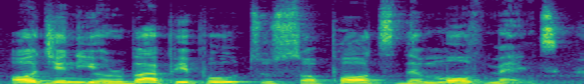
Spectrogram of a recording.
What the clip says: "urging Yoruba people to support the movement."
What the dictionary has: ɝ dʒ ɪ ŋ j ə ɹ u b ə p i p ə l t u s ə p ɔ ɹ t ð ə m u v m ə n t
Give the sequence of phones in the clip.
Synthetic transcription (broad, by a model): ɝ dʒ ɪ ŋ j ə ɹ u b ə p i p ə l t u s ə p ɔ t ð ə m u v m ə n t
